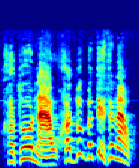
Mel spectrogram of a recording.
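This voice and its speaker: A man's voice: extremely high pitch, big pitch swings, moderate pace, pushed and bright, full character voice. An actor playing a cantankerous, mocking old father with an Amsterdam accent in a radio comedy. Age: older. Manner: blunt, mocking, teasing.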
